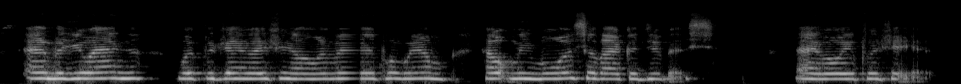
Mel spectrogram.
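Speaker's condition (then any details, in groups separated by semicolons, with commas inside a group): Cerebral palsy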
